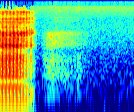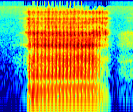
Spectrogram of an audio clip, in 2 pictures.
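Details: Strong snoring: loud, harsh, rattling snores on breathing in, with quieter breaths out between them; heavy snoring.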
